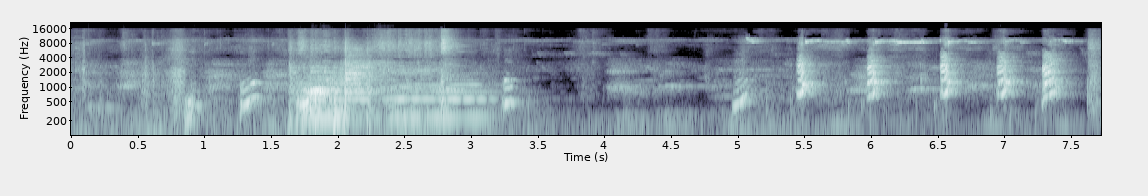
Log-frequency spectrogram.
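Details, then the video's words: A puppy gives a few thin yips, then a drawn-out whining cry with clear layered tones, followed after a short lull by a rapid run of sharp high yaps. "Puppy voice, Puppy voice sound effect, Puppy Dog barking"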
